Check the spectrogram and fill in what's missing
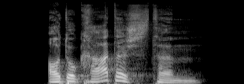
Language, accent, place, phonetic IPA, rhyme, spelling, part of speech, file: German, Germany, Berlin, [aʊ̯toˈkʁaːtɪʃstəm], -aːtɪʃstəm, autokratischstem, adjective, De-autokratischstem.ogg
- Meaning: strong dative masculine/neuter singular superlative degree of autokratisch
